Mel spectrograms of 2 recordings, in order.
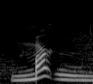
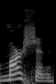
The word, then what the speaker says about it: Martian: We have got Martin Mahler up against familiar face Pipsqueak. No, Martian, not Martin, right?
